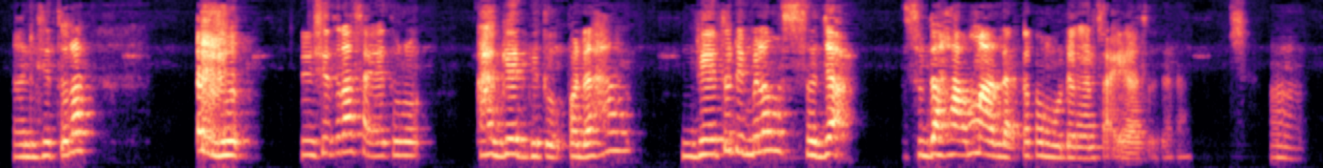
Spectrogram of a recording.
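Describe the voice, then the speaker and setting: A woman's voice: a little high, gravelly, a bit bright. A woman gives an emotional personal testimony. She tells her story earnestly and often turns to her listeners as brothers and sisters. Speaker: testimony speaker. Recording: dull lo-fi recording.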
